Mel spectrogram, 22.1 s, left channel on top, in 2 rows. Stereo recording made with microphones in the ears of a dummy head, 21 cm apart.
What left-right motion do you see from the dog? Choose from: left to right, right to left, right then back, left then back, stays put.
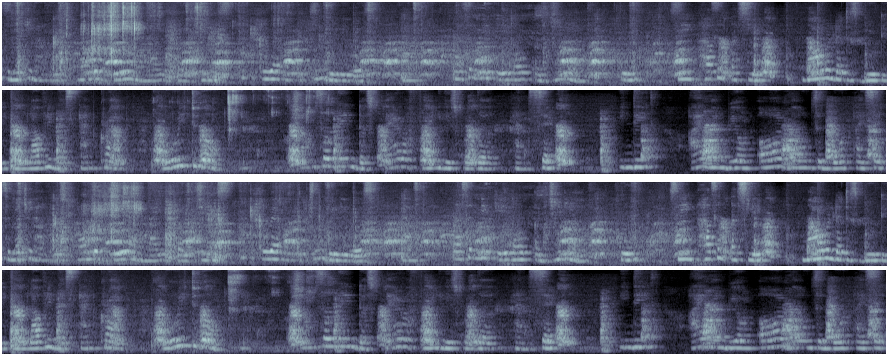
stays put.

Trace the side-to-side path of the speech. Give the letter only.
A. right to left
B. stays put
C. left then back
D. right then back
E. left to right
A.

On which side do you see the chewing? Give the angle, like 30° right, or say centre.
70° left.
